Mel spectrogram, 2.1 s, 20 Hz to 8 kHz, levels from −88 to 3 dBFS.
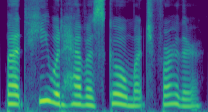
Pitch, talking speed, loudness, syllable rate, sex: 230 Hz, 230 wpm, -19 LUFS, 4.6 syllables/s, female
